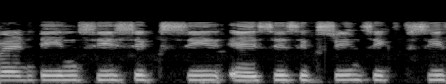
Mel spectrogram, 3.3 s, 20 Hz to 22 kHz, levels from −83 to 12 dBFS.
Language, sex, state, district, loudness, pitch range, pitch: Hindi, male, Maharashtra, Nagpur, -15 LUFS, 215-225 Hz, 220 Hz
